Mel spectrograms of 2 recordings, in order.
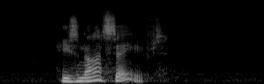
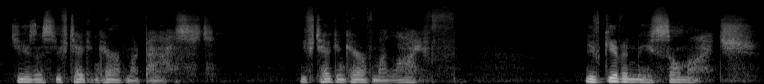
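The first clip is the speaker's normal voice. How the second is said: quiet grateful prayer; 5 semitones lower, 5 dB quieter than usual. Acted.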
